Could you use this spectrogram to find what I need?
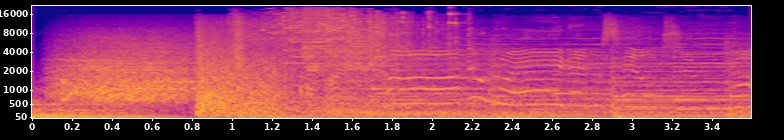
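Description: A car crash sound effect: steady driving noise breaks into a loud crunching impact, followed by shattering glass and scattered tinkling debris that keeps ringing out to the end.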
